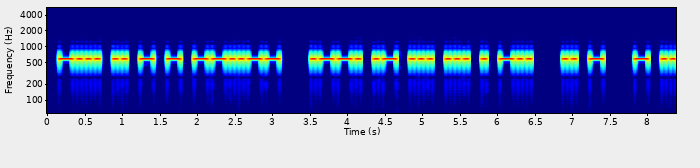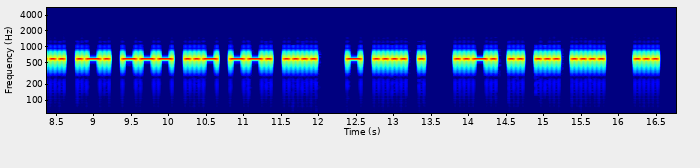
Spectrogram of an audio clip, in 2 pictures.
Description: Morse code, heard as a keyed tone, about 20 wpm, 600 Hz. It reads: BITT, PASSED IT THROUGH THE FISH S
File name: the old man and the sea part 2 20wpm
